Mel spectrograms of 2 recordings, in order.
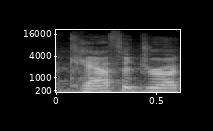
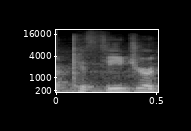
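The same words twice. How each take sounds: First: "cathedra" said KATH-uh-druh, stressed at the start; "cathedra" as CATH-uh-druh; first-syllable stress. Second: "cathedra" said kuh-THEE-druh, stressed in the middle; second-syllable stress. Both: Shown as a demonstration. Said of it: "depending on how you want to pronounce it".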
